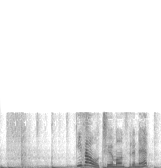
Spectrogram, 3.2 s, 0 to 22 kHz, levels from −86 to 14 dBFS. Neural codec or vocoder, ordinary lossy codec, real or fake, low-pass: codec, 16 kHz, 1.1 kbps, Voila-Tokenizer; none; fake; none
